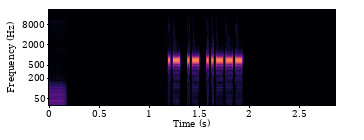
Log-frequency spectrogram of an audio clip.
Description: Morse code, heard as a keyed tone, about 50 wpm, 700 Hz. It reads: AA2
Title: USA Call Sign Prefixes - 50wpm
